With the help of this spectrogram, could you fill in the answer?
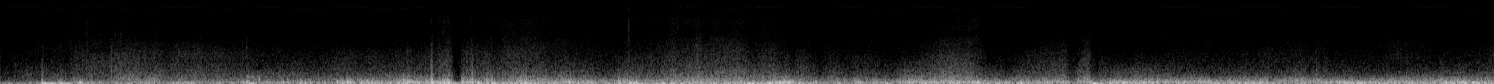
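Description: Long nails scratch and rub a fluffy faux fur microphone windscreen, a synthetic fur mic cover. The result is a continuous, muffled, low rumbling rustle with almost no high end, with brief darker dips in between.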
